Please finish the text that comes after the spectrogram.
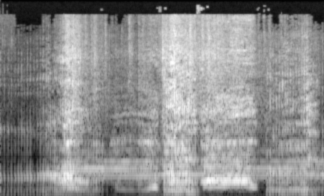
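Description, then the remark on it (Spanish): A jaguar, the largest cat of the Americas, living in the Amazon, roars in a series of deep, rasping, growling bursts, loud, with brief pauses between the calls and no talking. “Lo que acabamos de escuchar no es precisamente la señal de esa amenaza, sino el rugido del jaguar, el felino más grande de América que habita en nuestra Amazonía.”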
